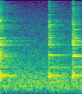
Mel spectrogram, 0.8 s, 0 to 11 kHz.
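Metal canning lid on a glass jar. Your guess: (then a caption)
Hollow. A metal lid on a glass canning jar of pressure-canned tomato sauce is tapped three times, giving short, hollow clinks with a ringing tone around 520 Hz. The hollow sound and the lid's button not being pressed down show that the jar did not seal.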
